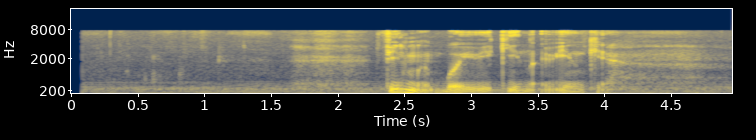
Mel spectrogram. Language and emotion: Russian, neutral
